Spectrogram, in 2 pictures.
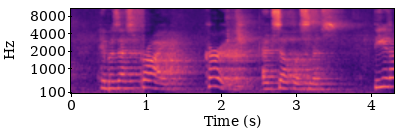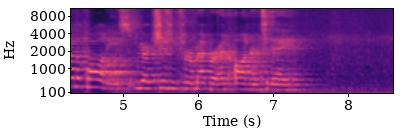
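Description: A young girl speaks with feeling through a loudspeaker in a large echoing hall.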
